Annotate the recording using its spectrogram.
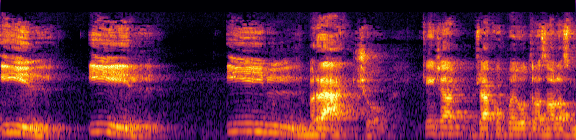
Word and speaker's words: braccio: Por que que é braccio? CI tem som de TCHI. Eu vou escrever aqui, ó. CI tem som de TCHI. Braccio.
